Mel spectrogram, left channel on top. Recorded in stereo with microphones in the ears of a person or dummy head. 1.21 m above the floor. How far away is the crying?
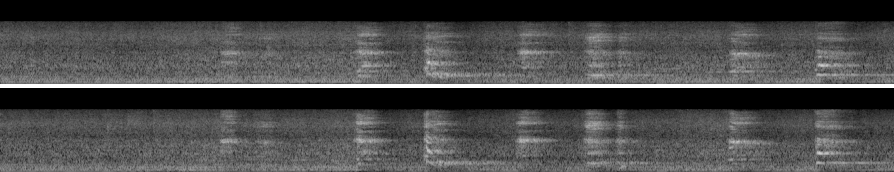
About 2.5 m.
